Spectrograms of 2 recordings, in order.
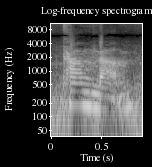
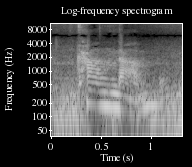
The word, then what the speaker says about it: Gangnam: It's pronounced Gangnam. It's pronounced Gangnam. Say that again. Gangnam. So the G sounds like a K.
